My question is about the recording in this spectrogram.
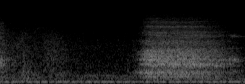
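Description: A man's heavy, breathy exhale, starting about a second and a half in after a quieter stretch.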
